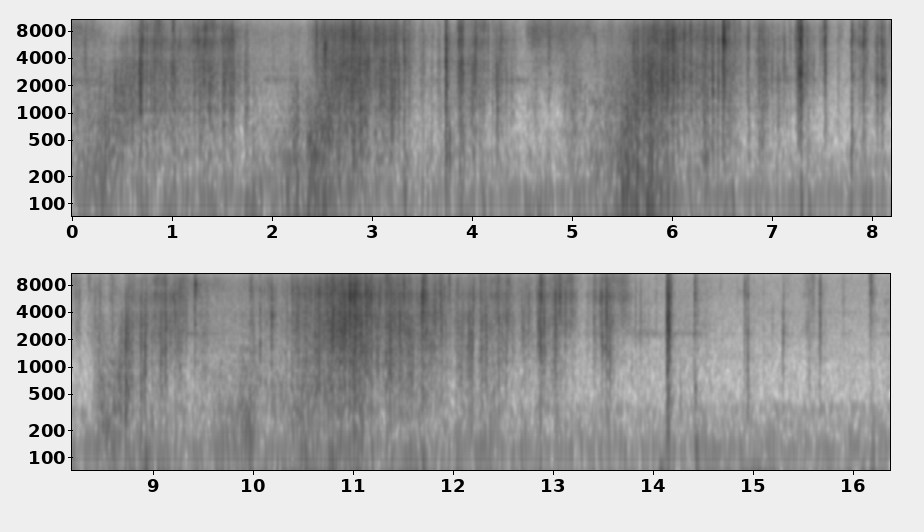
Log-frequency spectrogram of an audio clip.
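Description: Dry green powder with small crumbly lumps crunching and crackling as fingers rake through and squeeze it, in irregular swells of gritty rustling with sharp little crackles scattered throughout.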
